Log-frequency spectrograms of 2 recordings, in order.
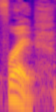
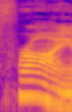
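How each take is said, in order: First: The name rhymes with the word day. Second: The name rhymes with the word die. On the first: It follows the way the name is spelled. "His last name is spelled F R E Y ... Pronounce it Frey" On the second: It is how the name's owner wants it said. "no, it's Fry ... like the guy from what Philip J. Fry"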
